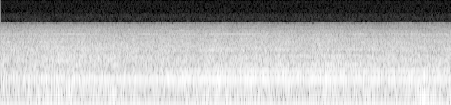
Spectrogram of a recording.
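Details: CopterX RC helicopter after a crash: steady, fairly high buzz at one pitch over the motor run with blades out of track; owner suspects bent blades, hopes the blade holder or feathering shaft isn't bent.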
